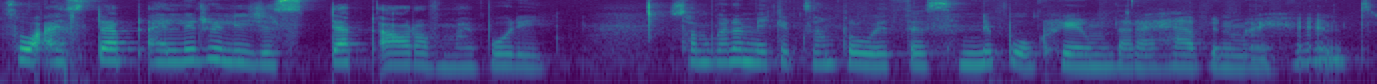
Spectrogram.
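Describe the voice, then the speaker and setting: A woman with a Lesotho accent speaks in a fairly high pitch. Her pace is fairly quick. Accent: Basotho (Lesotho) English. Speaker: vlogger. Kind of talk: personal vlog, testimony. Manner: loud and bold.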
